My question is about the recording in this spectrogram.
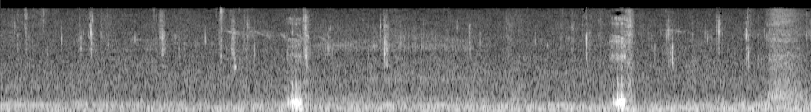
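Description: Piglets grunting: three short grunts, the loudest about three seconds in.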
